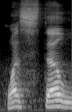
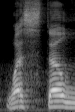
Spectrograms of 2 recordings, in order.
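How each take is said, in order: No difference in how they are said.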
